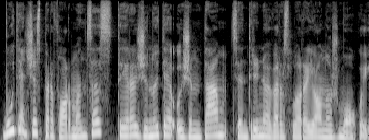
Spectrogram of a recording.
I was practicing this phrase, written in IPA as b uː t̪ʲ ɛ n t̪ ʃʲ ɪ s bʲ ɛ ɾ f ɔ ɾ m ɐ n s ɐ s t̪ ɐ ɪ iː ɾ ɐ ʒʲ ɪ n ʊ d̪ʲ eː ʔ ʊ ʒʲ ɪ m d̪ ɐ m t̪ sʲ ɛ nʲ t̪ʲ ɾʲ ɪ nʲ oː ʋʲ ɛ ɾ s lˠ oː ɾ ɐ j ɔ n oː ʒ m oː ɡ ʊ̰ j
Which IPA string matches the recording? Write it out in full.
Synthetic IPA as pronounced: b uː t̪ʲ ɛ n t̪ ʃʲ ɪ s pʲ ɛ ɾ f ɔ ɾ m ɐ n s ɐ s t̪ ɐ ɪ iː ɾ ɐ ʒʲ ɪ n ʊ t̪ʲ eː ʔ ʊ ʒʲ ɪ m t̪ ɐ m t̪ sʲ ɛ nʲ t̪ʲ ɾʲ ɪ nʲ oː ʋʲ ɛ ɾ s lˠ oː ɾ ɐ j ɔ n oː ʒ m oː ɡ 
